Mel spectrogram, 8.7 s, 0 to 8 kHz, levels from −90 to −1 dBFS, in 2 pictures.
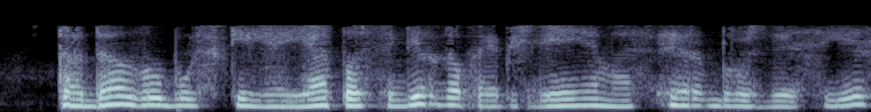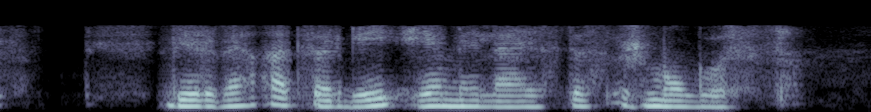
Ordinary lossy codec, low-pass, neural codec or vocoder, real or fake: AAC, 16 kbps; 7.2 kHz; codec, 16 kHz in and 24 kHz out, 1.1 kbps, FireRedTTS-2 codec; fake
